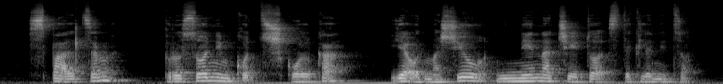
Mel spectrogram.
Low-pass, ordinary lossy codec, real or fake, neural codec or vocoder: none; none; real; none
